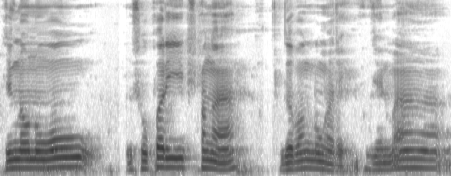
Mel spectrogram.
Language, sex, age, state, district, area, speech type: Bodo, male, 45-60, Assam, Kokrajhar, rural, spontaneous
